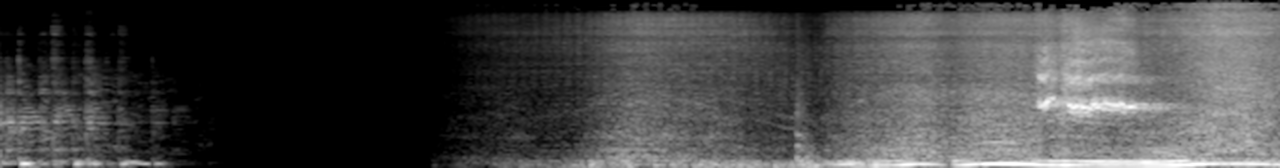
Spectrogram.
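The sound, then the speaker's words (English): A car engine revs up and tyres squeal loudly as the car speeds off into the road, the screech rising in pitch and sustained over the roaring engine, intense. “The tyres squealed and the car shot into the road.”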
